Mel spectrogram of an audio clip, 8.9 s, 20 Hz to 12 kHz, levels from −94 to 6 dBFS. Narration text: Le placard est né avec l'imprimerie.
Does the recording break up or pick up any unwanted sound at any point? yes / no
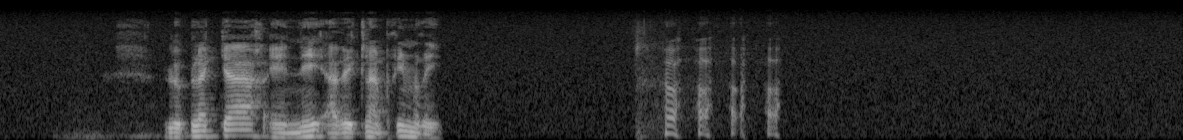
yes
